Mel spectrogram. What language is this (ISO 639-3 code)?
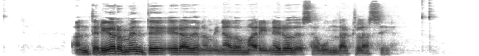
spa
